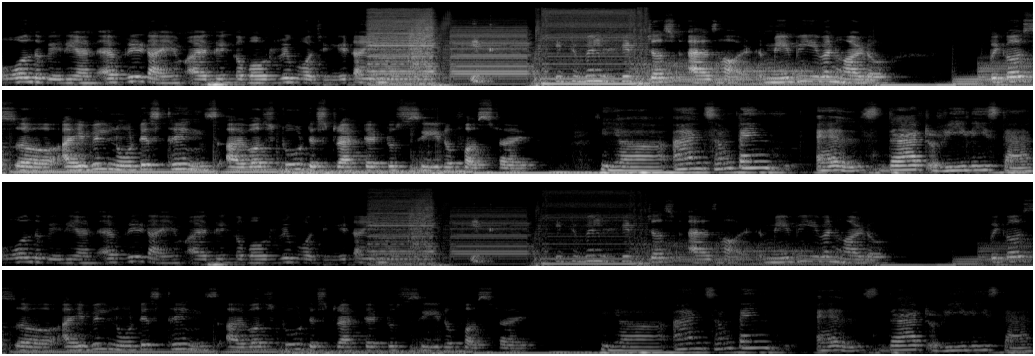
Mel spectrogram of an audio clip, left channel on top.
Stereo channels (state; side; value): quieter; right; 13.2 dB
